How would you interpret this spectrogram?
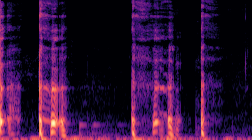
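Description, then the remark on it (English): A voice imitates coughing in a few loud bursts: a double cough, a pause, another pair, then a final single hack, with no talking. “He keeps coughing.”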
